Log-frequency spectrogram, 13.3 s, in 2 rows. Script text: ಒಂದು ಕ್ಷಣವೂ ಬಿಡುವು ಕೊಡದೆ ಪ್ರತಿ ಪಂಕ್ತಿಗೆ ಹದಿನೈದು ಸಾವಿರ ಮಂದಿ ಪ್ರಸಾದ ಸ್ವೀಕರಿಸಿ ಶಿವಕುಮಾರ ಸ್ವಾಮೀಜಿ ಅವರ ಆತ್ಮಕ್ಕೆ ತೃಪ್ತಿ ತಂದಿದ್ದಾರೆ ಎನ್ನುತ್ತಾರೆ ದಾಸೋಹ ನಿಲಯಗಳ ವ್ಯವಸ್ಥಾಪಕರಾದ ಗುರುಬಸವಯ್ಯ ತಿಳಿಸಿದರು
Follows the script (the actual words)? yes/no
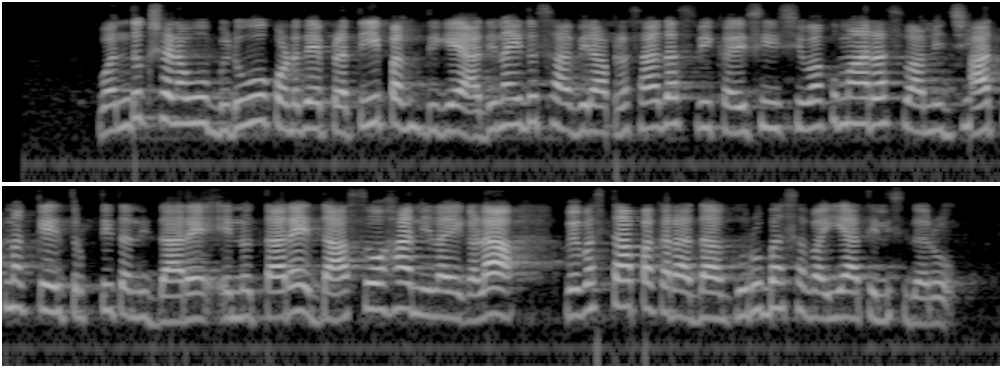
no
